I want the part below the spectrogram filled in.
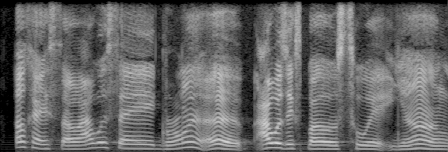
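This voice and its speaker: In a very clean recording with a silent background, a woman with a medium pitch and ordinary pitch variation talks at a fairly slow pace with hardly any pauses. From Detroit, West Seven Mile. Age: 20s. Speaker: rapper. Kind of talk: interview.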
